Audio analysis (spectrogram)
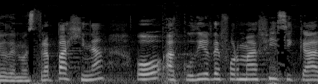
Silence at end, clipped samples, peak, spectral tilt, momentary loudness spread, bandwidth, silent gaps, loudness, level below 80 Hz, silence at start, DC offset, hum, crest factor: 0 s; under 0.1%; -8 dBFS; -4 dB/octave; 5 LU; 19 kHz; none; -28 LUFS; -54 dBFS; 0 s; under 0.1%; none; 20 dB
